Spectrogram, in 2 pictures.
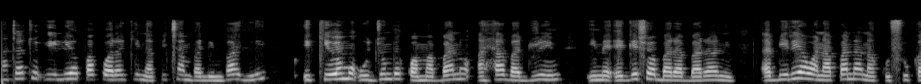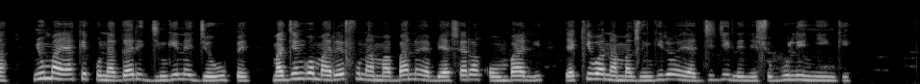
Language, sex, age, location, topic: Swahili, female, 25-35, Nairobi, government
